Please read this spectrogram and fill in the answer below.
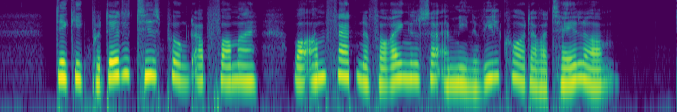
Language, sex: Danish, male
